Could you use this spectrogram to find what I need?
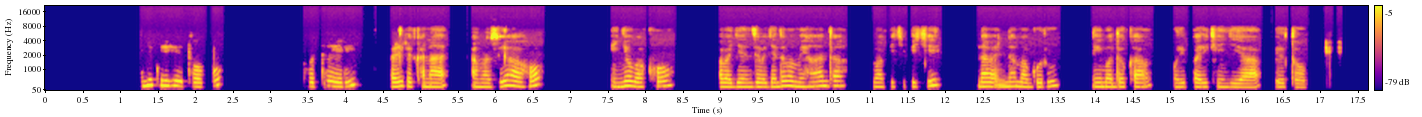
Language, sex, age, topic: Kinyarwanda, female, 25-35, government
